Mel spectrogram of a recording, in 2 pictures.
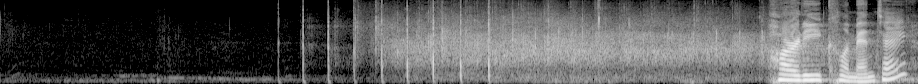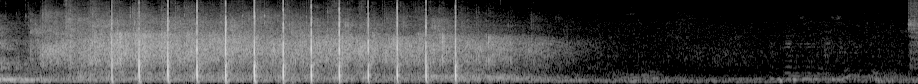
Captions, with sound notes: [APPLAUSE] >> Harry Clemente. >> [APPLAUSE]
